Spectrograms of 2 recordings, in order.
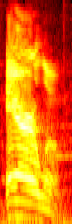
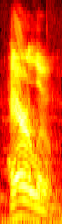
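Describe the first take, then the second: First: The word begins with a silent H. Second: The word begins with a sounded H. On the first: The speaker calls it right. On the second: The speaker calls it wrong.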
